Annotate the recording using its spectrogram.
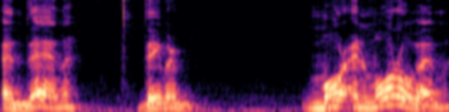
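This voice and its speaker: A dark, mellow voice with a Czech accent. The room echo is easy to hear. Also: man. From Czechoslovakia. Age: 80s+. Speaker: artist, sculptor and author. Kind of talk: interview. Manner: halting.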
